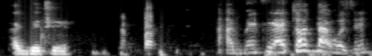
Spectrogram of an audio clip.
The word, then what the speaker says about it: Agbeti: Dennis Agbeti. Agbeti.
